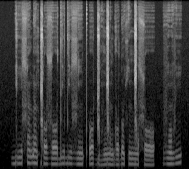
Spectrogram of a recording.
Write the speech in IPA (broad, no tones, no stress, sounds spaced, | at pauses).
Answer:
ɡ i ɬ ə̃ ɗ ə̃ ǁ o z o d i d i ɮ ĩ pʼ o ɡ͡ǁ õ ŋ͡ǁ ə̃ ɡ o ɗ o ç ĩ ŋ͡ǁ ə ɬ o | v õ v i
